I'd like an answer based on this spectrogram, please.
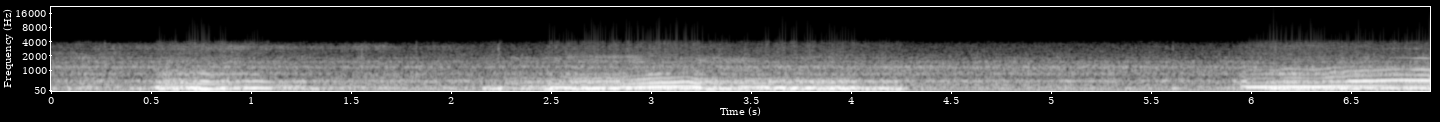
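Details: Black bear mother and two cubs in the den, January 1, 2013; low grumbling, humming calls with gently wavering pitch, coming in three bursts separated by quieter pauses.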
